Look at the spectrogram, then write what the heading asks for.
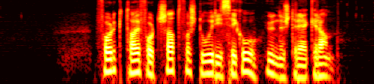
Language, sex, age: Norwegian, male, 56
